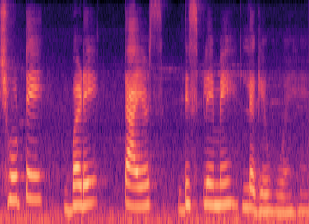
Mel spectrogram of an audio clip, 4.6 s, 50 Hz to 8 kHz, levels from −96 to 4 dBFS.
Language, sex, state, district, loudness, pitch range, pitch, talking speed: Hindi, female, Madhya Pradesh, Dhar, -17 LUFS, 185-245 Hz, 235 Hz, 105 wpm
